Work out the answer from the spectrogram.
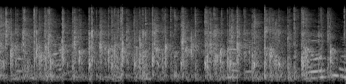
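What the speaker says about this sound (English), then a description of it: "let's give them a round of applause" An audience applauding a panel of women executives at a leadership event: a steady patter of many hands clapping in a room, dense and even, with voices faintly audible beneath.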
